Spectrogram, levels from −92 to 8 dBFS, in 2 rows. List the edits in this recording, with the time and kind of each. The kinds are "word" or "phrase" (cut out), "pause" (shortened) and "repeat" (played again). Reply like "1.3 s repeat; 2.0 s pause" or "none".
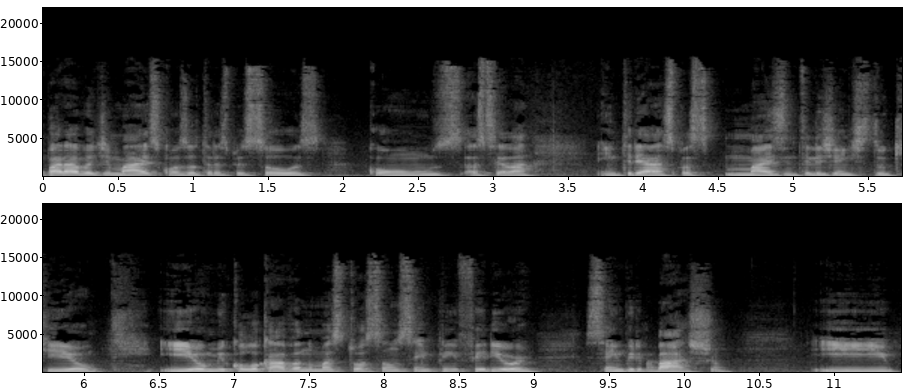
3.0 s word; 9.8 s word

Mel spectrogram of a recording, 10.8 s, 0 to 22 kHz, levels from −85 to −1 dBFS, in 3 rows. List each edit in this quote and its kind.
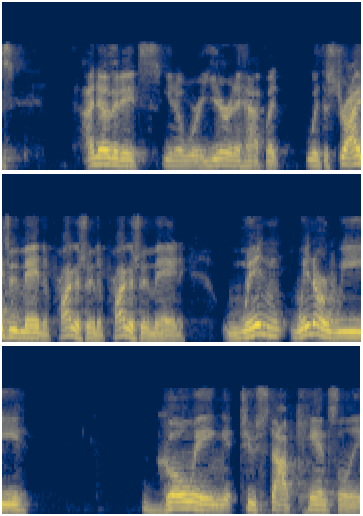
2.6 s phrase; 4.5 s repeat; 9.5 s pause

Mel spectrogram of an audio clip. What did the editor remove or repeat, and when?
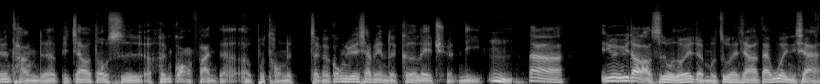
none

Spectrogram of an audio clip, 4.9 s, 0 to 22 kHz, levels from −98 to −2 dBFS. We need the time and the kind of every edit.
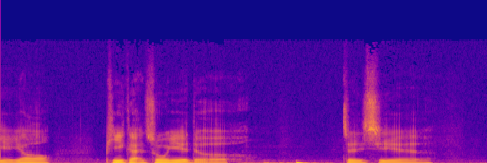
3.3 s pause

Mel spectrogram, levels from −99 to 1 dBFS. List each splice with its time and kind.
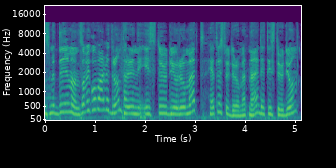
none

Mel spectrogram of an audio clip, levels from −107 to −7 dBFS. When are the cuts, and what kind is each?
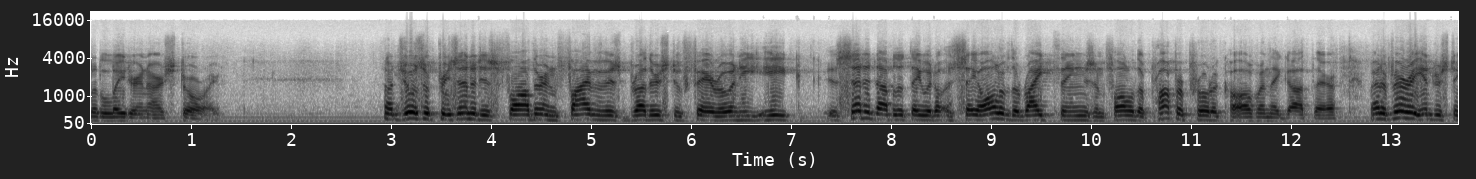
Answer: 8.0 s word

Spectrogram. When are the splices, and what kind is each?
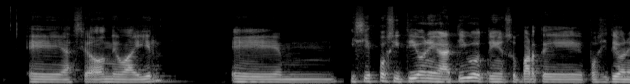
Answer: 3.4 s pause; 4.9 s word

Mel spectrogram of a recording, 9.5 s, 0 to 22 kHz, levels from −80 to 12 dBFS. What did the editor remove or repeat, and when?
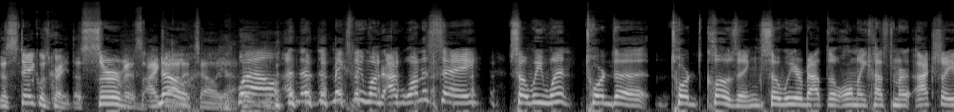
none

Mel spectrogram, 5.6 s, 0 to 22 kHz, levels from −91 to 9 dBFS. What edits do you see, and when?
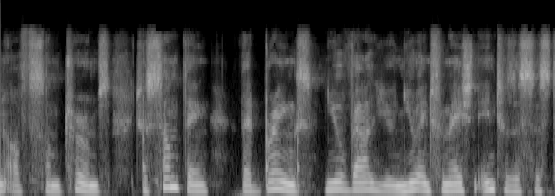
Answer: none

